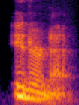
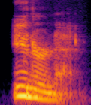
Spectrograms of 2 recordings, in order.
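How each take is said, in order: First: The T after the N is dropped. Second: The T after the N is dropped.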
